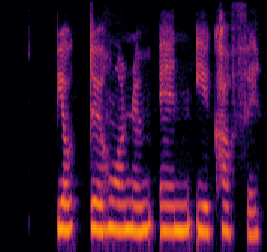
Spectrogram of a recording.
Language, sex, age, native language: Icelandic, female, 7, Icelandic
